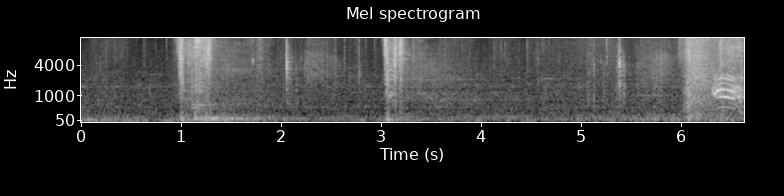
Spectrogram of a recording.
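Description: Video game arrows tipped with weak poison, aimed at an enemy, fly off with quick whooshing swishes, each ending in a dull thud of impact, coming three times at uneven intervals over a low background hum.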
